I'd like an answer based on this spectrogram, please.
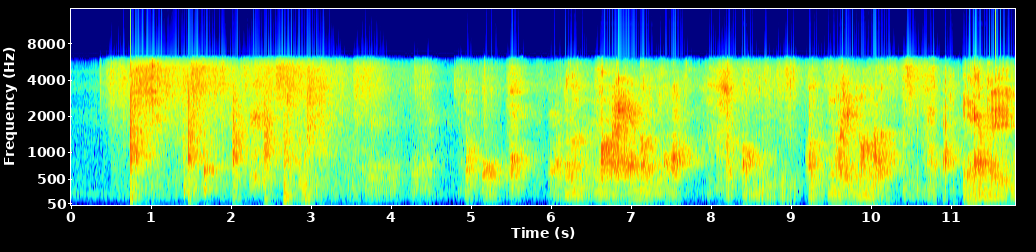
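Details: A male English Bulldog puppy, happy about his new toy, gives a run of excited snorting grunts and small whimpers, uneven and bursting every few seconds, while a person talks nearby; faint music at times.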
